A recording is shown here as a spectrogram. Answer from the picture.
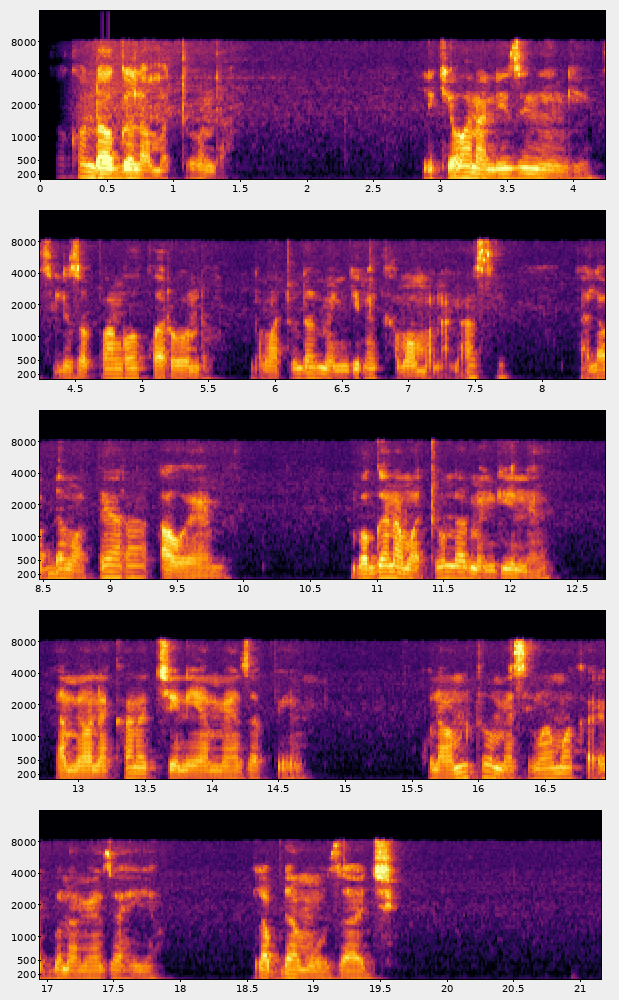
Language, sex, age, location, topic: Swahili, male, 25-35, Nairobi, finance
